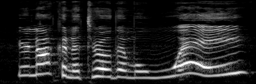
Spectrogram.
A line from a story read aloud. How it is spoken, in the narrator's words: cried Brother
